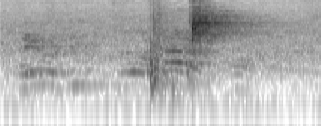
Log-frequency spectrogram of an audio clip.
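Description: A man's voice, low and indistinct, with one short sharp knock about a second in.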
